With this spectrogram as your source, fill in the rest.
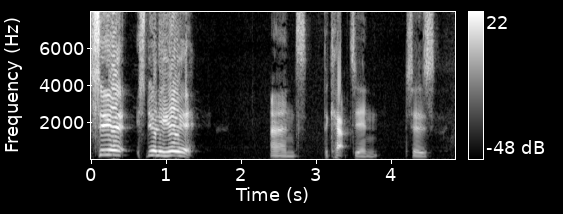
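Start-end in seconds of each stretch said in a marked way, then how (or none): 0.0-1.4 very loud, very high shout. Voicing a crew member at the rear of a ship: shouting across the ship. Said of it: "just shouts across going".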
